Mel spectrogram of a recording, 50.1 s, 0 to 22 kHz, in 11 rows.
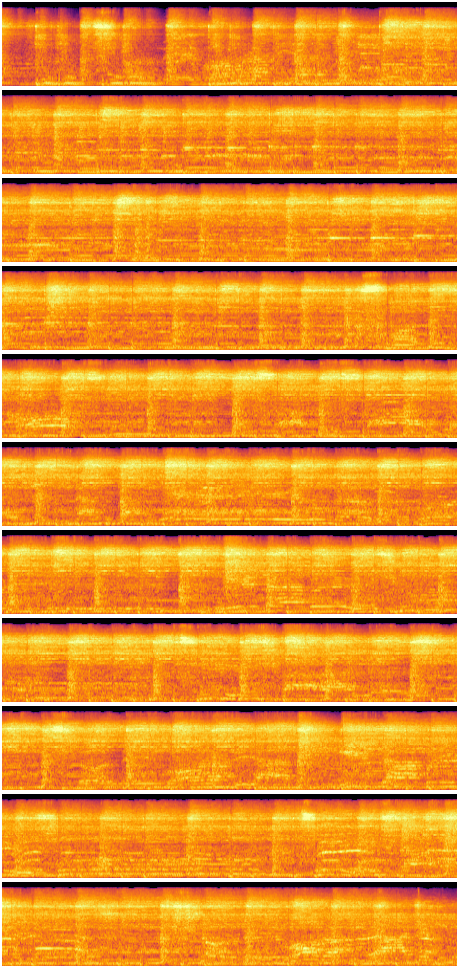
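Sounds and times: drums: 0:00.0 - 0:50.0
electric guitar: 0:00.0 - 0:50.0
rock band playing live: 0:00.0 - 0:50.0
man singing into microphone: 0:00.4 - 0:04.4, 0:17.2 - 0:19.4, 0:20.7 - 0:28.8, 0:29.4 - 0:33.0, 0:33.6 - 0:36.2, 0:37.0 - 0:50.0.

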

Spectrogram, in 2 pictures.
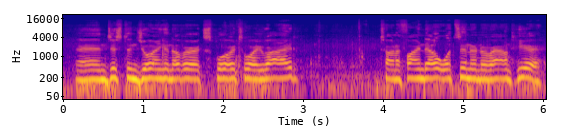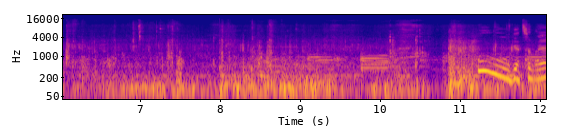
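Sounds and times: bike clicking and rattling: 0:00.0 - 0:11.9
bike tyres rumbling on dirt: 0:00.0 - 0:12.0.

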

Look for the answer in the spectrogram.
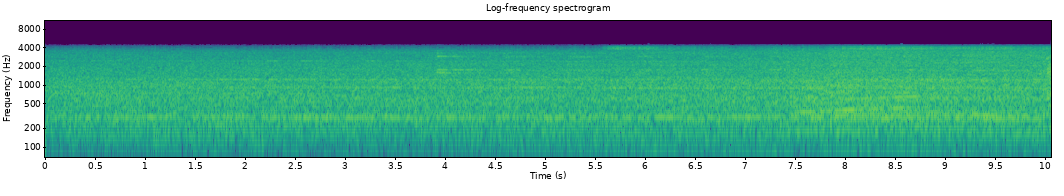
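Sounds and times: approaching freight train: 0:00.0 - 0:10.0
faint high ringing tones: 0:03.9 - 0:07.1.

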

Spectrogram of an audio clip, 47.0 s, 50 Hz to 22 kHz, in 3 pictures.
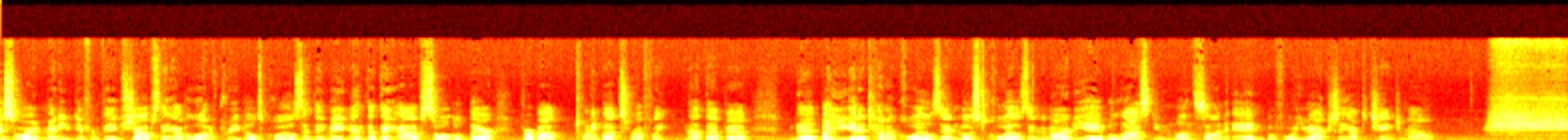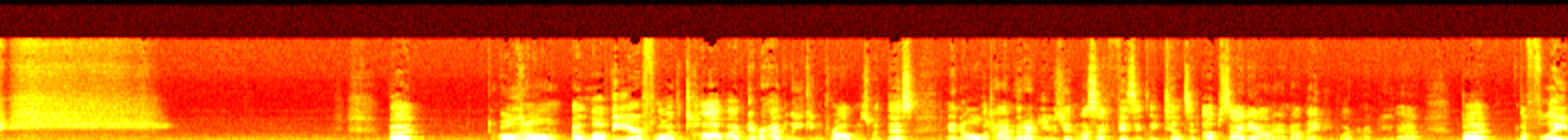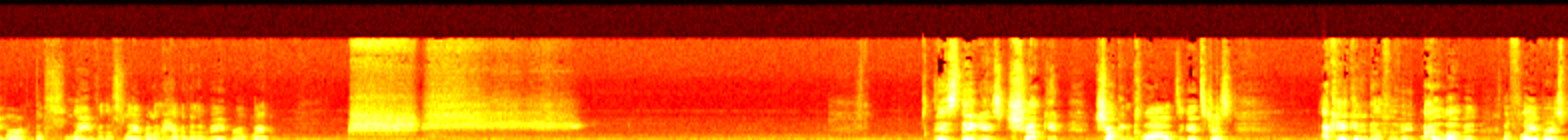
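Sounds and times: steady low hum: 0:00.0 - 0:47.0
faint exhale: 0:07.5 - 0:07.9, 0:14.8 - 0:17.4, 0:19.0 - 0:19.5, 0:30.0 - 0:30.2, 0:34.3 - 0:37.2, 0:43.7 - 0:44.2
vape draw hiss: 0:14.8 - 0:17.4
hissing air draw through vape: 0:14.8 - 0:17.5, 0:34.4 - 0:37.4.

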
